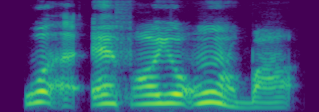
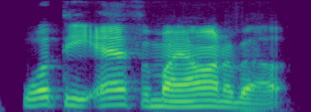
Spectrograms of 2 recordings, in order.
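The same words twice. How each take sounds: First: Rough Cockney voice, pitched up; Cockney accent. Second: Said in the usual way. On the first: Retold or imitated. Imitating a TikTok commenter in a Cockney accent. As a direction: do a British Cockney bloke asking what's going on. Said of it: "like, a Cockney or British accent". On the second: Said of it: "it sounded like they said it in".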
